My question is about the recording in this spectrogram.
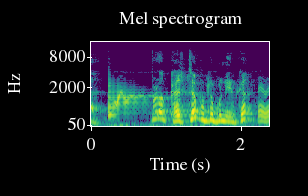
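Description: A brief steady, buzzy tone near the start, then a man talking.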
